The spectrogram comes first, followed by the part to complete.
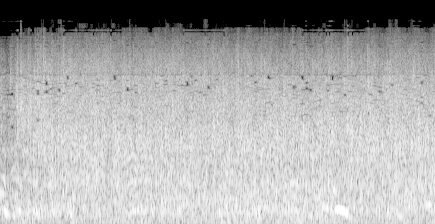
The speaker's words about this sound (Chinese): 先别鼓掌了，别鼓掌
